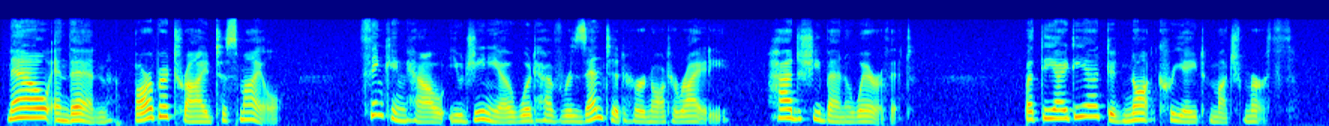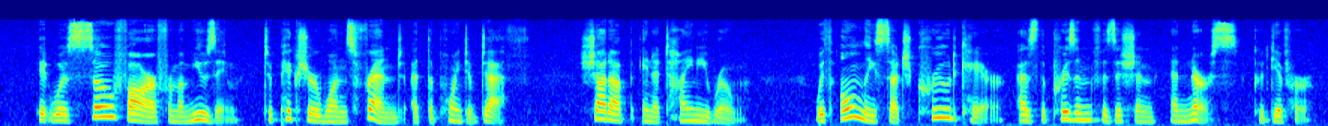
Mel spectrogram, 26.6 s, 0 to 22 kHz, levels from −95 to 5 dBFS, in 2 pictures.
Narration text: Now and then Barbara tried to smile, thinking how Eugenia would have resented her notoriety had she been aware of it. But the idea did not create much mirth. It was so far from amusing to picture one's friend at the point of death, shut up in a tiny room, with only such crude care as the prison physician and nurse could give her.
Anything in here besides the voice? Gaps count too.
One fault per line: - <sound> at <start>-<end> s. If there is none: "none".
none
